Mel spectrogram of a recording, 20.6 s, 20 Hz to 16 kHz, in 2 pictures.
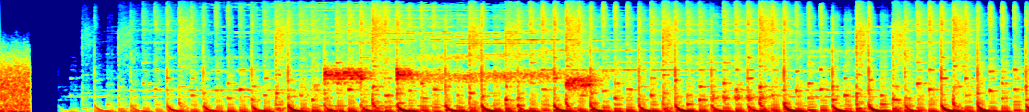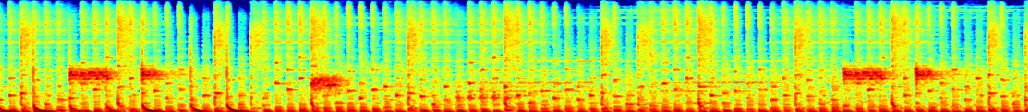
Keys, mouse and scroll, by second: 2.2 super+q, 4.0 super+e, 6.1-7.7 drag, 10.4-11.6 drag, 11.0-14.0 typing, 15.0 click, 16.5 click, 18.9 click, 20.0 typing.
